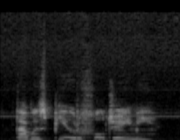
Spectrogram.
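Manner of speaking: ordinary talk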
